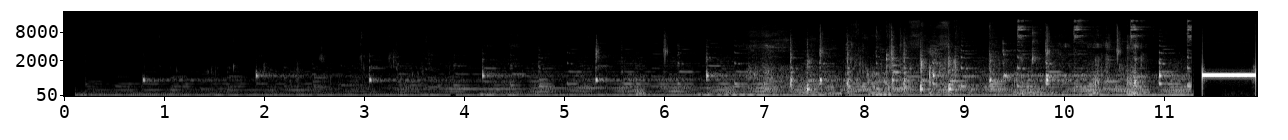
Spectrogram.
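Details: Gentle music with dripping, splashing water sounds builds up, then ends in a sustained electronic tone; no animal is heard.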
